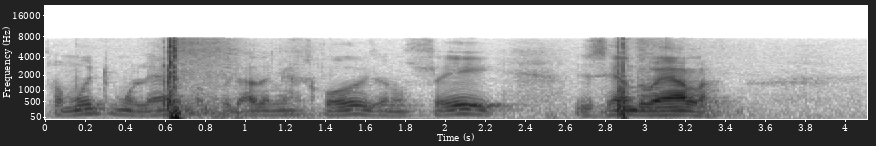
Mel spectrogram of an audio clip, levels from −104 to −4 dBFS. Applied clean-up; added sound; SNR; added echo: none; Fireworks; 2 dB; none.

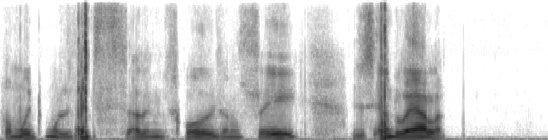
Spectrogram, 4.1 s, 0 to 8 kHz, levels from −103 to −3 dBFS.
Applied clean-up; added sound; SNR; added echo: neural diffusion model UNIVERSE++.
